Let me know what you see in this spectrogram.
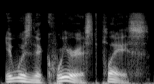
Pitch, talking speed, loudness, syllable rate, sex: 115 Hz, 195 wpm, -15 LUFS, 4.9 syllables/s, male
